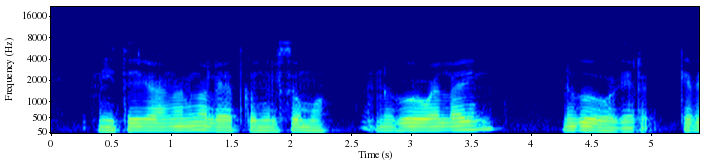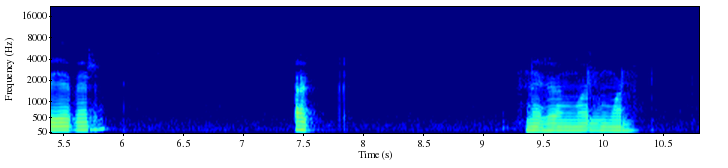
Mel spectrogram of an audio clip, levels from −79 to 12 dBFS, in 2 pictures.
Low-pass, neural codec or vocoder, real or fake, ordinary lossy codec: 7.2 kHz; none; real; none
